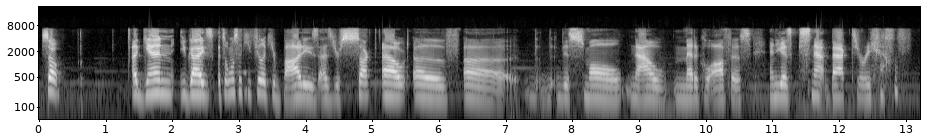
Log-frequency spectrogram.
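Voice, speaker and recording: A man narrating a tabletop roleplaying game as game master, informal and halting, pausing to think. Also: fairly high pitch, steady tone, bright, forceful tone, smooth, dry recording. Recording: slightly dull audio with faint music. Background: faint music.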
